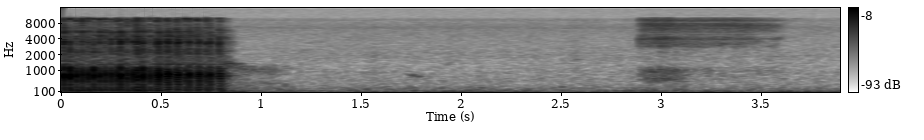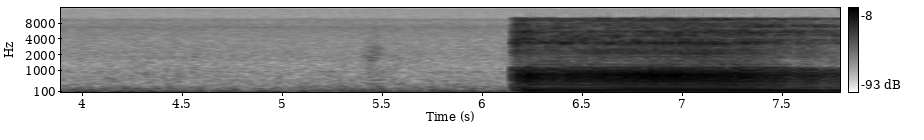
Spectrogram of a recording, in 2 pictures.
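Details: Three Pekingese-Shih Tzu mix dogs sleeping together; a brief rattling snore opens, a faint soft breath follows after a quiet gap, then another loud, droning, buzzy snore begins near the end.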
